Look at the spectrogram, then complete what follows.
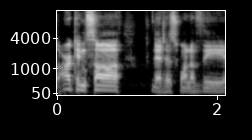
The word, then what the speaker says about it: Arkansas: Arkansas, the S is silent, but not the first S.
